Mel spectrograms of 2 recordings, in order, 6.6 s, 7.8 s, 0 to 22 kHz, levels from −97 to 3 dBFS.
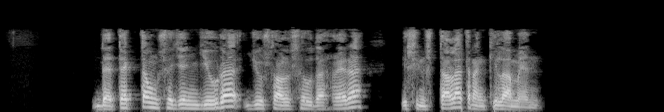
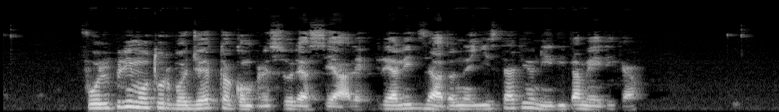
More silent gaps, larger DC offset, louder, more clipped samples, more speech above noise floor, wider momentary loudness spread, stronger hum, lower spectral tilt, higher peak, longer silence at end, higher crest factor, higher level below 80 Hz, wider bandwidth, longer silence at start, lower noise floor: first, 3.86-4.00 s vs none; neither; about the same, -17 LUFS vs -18 LUFS; neither; about the same, 49 dB vs 52 dB; about the same, 10 LU vs 10 LU; neither; second, -5 dB/octave vs -6.5 dB/octave; about the same, -2 dBFS vs -2 dBFS; second, 1.25 s vs 1.45 s; about the same, 16 dB vs 16 dB; about the same, -58 dBFS vs -58 dBFS; about the same, 7.8 kHz vs 7.6 kHz; about the same, 0.95 s vs 0.85 s; second, -66 dBFS vs -70 dBFS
